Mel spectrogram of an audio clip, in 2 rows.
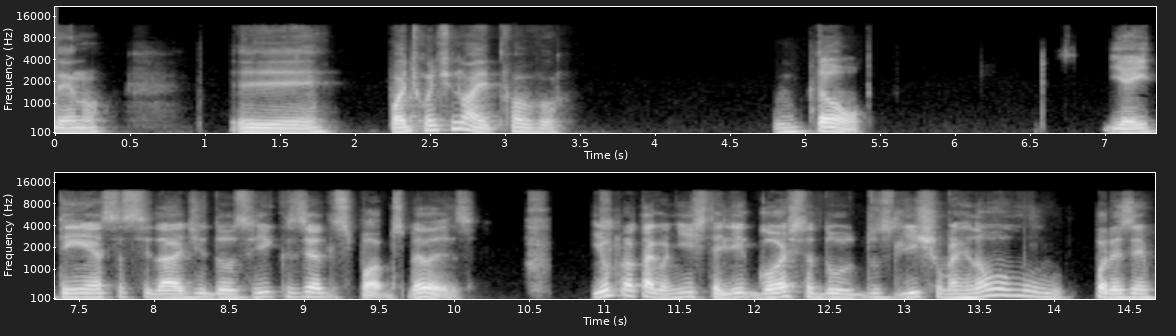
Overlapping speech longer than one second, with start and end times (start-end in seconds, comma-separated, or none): none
